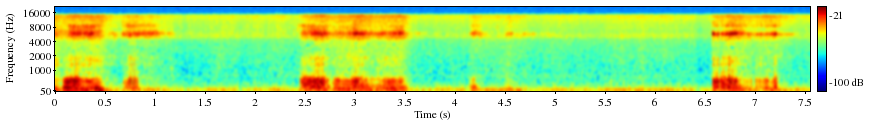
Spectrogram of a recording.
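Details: Three rattling snore bursts from a sleeping female dog napping at her owner's workplace, spaced a few seconds apart, over a steady low room hum: ordinary snoring.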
